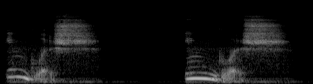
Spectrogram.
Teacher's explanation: I'm stressing on that first syllable in English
